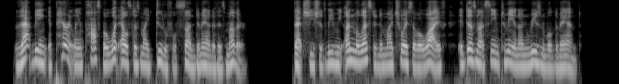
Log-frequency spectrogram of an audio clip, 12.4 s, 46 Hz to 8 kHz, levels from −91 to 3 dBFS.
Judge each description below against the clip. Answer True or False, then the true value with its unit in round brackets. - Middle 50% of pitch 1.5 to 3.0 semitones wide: False (4.3 semitones)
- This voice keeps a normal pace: True (170 wpm)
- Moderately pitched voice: True (145 Hz)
